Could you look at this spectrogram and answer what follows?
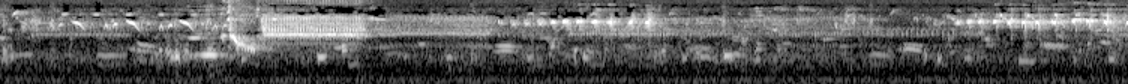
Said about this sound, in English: I want to register another common but beautiful bird, which is the red-winged blackbird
